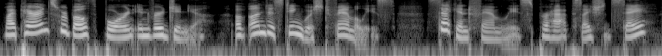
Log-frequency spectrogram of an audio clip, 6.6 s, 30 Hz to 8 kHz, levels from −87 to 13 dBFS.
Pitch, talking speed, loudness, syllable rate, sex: 240 Hz, 135 wpm, -18 LUFS, 5.1 syllables/s, female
